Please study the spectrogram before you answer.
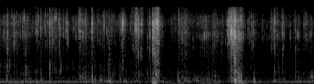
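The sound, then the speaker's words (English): A bubble-wrapped, duct-taped mail package is unwrapped: quiet crinkling of plastic and tape throughout, broken by two louder tearing rips. “It's all bubble wrapped and all that. It duct taped up. That's right, I'm opening up the Maximum Threshold mailbox.”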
